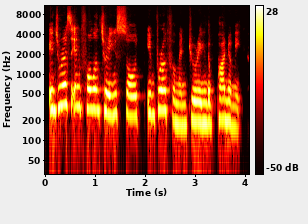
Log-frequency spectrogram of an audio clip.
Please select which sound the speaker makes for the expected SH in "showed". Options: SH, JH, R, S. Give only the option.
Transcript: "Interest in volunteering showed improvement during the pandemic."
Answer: S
